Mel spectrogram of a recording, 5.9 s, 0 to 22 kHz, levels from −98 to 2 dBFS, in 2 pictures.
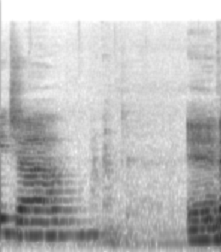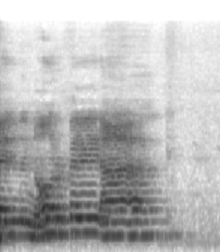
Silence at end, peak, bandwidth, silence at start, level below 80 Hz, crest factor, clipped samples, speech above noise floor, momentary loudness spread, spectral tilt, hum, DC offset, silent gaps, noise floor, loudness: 0.55 s; -4 dBFS; 15 kHz; 0 s; -70 dBFS; 20 dB; under 0.1%; 34 dB; 18 LU; -6 dB/octave; none; under 0.1%; none; -56 dBFS; -22 LUFS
